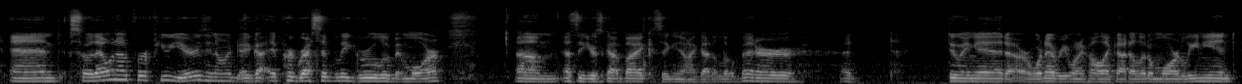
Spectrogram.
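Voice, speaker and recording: Off the cuff and candid, a vlogger in his late twenties rambles through a personal story to camera, stumbling over fillers and restarts. He has a fairly bright mid-range voice, and there's a touch of hiss or hum.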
